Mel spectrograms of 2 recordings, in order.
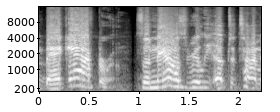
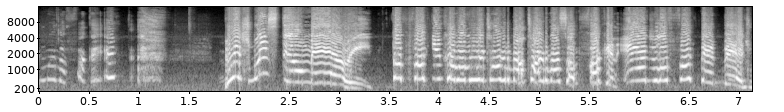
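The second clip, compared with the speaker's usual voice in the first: pitched way up, a furious tirade at her husband; the outraged wife, much higher, tearing into him; furious wife rant; 11 semitones higher than usual. Retold or imitated. Tasha voiced yelling at Ghost.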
